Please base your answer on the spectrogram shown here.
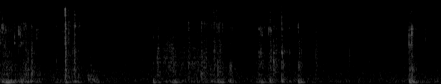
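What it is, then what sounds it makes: Cardboard jigsaw puzzle pieces being shuffled. Fingertips and long nails rub and shuffle a large pile of small, thin cardboard jigsaw puzzle pieces on a wooden table. The result is a soft, dry, crackly rustling broken by bright, short clicks and taps, with a few sharper ticks standing out near the start and the end.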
